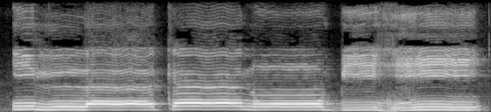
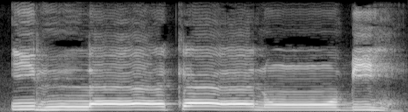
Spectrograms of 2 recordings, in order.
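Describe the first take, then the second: First: The last word ends with a lengthened vowel. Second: The last word is cut short without vowel. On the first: The reading continues into the next words. "saya baca sambung" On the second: The reader stops at this word. "Saya berhenti sini"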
